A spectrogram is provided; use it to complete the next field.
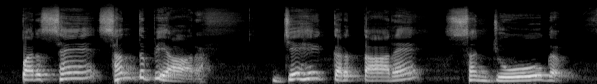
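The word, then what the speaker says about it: ਪਰਸੈ: सब तो पहला पाठ है परसै, पप्पा रारा ससा हाही नू सिहारी की मात्रा है। तो इस शब्द का पाठ उच्चारण करांगे परसै, नासकी टोन में पाठ उच्चारण होएगा परसै।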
